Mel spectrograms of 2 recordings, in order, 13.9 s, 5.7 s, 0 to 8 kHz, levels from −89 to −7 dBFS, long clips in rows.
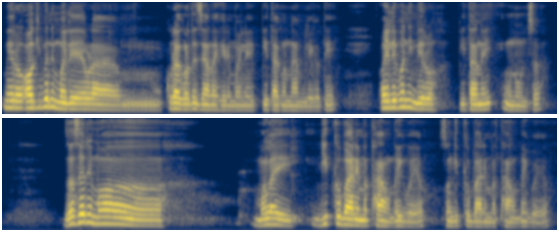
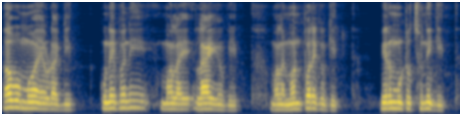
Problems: none marked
